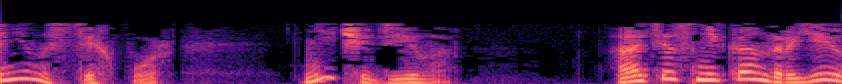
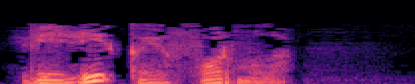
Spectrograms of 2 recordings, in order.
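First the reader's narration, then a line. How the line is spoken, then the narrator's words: Quiet. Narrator (Russian): тихо произнес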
